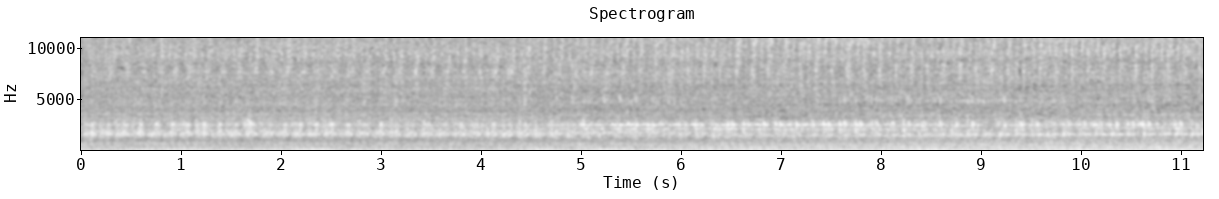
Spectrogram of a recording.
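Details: BMW E36 325td diesel at idle: bright regular clatter about three per second over the drone; abnormal engine noise, cause not evident.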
